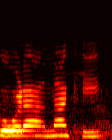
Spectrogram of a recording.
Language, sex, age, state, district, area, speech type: Gujarati, female, 18-30, Gujarat, Valsad, rural, spontaneous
